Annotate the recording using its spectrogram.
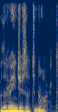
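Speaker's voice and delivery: muttered quietly under the breath. Voicing a ranger attacking, muttering a battle cry: said under the breath. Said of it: "under my breath".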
